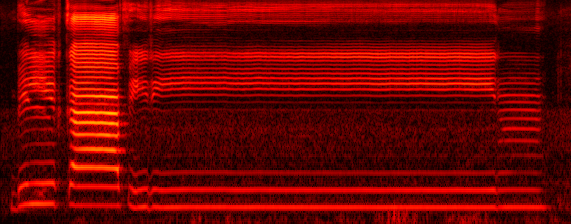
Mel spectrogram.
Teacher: را کے نیچے زیر ہے، را باریک پڑا جائے گا، وقف ہم کھینچ کے کریں گے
